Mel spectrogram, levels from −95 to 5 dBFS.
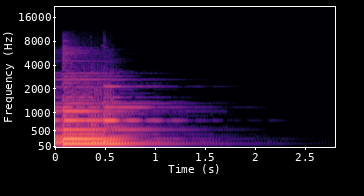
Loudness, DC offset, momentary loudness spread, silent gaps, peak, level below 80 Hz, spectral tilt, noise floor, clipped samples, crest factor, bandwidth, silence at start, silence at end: -23 LUFS; under 0.1%; 22 LU; none; -14 dBFS; -56 dBFS; -8.5 dB/octave; -86 dBFS; under 0.1%; 14 dB; 8.6 kHz; 0 s; 1.75 s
